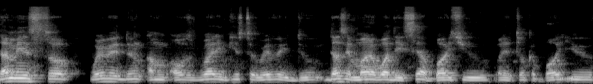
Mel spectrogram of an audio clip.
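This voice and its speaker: This voice has a dark, mellow tone and a Rwandan accent. Its intonation is fairly even. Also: man. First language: Kinyarwanda. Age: 20s. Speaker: rapper. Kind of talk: interview. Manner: halting.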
